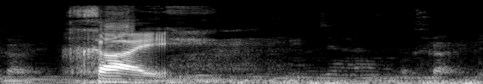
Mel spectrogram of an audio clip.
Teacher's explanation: it's the combination of the short A with the y of the yod, pronounced really quickly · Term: diphthong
